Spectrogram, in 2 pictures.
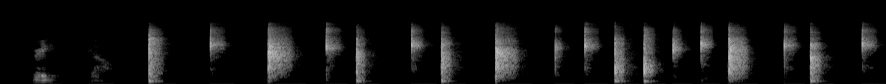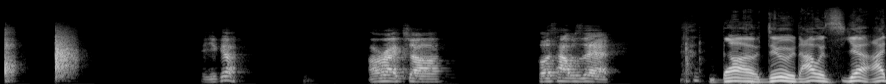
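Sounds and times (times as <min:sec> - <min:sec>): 
speech: 0:00.3 - 0:00.6, 0:10.9 - 0:11.4, 0:12.5 - 0:13.4, 0:14.2 - 0:15.0, 0:15.7 - 0:17.7
body percussion rhythm of snaps hits and claps: 0:01.5 - 0:09.8.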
